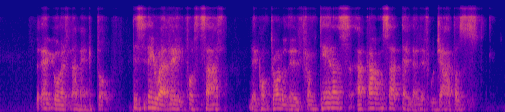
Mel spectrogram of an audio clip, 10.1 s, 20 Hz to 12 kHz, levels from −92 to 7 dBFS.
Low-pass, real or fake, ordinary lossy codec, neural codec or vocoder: 7.2 kHz; fake; Opus, 16 kbps; codec, 16 kHz, 1.1 kbps, Voila-Tokenizer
